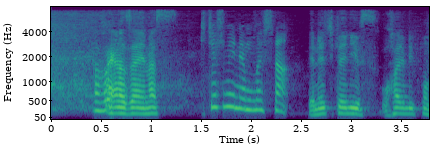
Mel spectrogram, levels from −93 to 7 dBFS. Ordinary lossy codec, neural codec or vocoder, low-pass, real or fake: none; codec, 24 kHz, 0.9 kbps, WavTokenizer, medium speech release version 2; 7.2 kHz; fake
